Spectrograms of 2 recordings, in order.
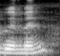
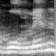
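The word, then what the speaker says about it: women: About 650 tribal वुमेन, अभी देखो इसको वुमेन नहीं पढ़ेंगे हम, इसको विमेन पढ़ते हैं, तो ध्यान रखना इस प्रोनाउंसिएशन को।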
